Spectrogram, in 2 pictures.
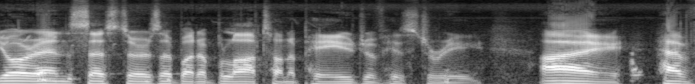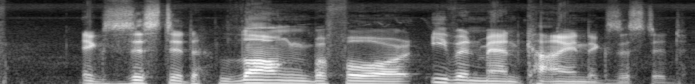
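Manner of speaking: loud voice of an ancient evil. Voicing the ancient deity answering a mortal's challenge: ancient evil voice. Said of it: "the ancient evil voice laughs slowly".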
